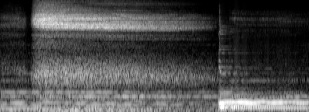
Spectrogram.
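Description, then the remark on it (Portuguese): One long, deep exhale of nearly three seconds during a slow deep-breathing exercise, released after holding the breath: a steady airy rush that slowly fades, with a soft tonal hum underneath and a brief voiced sound near the end. “Novamente, respirando profundamente.”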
